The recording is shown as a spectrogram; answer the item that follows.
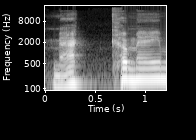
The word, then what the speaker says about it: McCamey: It's, I can't pronounce it. Macame Manor, MC, big M, little C, capital K, AMEY Manor.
